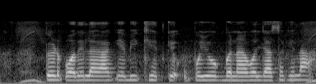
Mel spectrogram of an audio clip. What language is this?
Bhojpuri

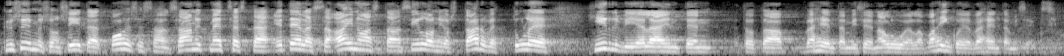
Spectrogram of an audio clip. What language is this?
Finnish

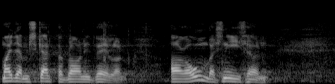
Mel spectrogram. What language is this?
Estonian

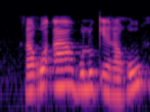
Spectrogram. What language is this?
Northern Sotho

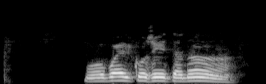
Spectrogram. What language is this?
Domaaki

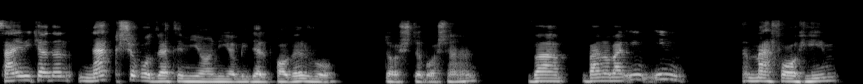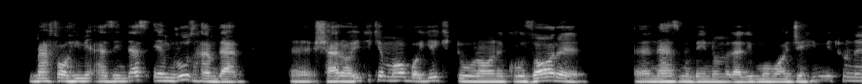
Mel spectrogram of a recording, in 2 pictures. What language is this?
Persian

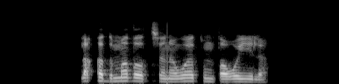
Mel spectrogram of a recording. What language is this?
Arabic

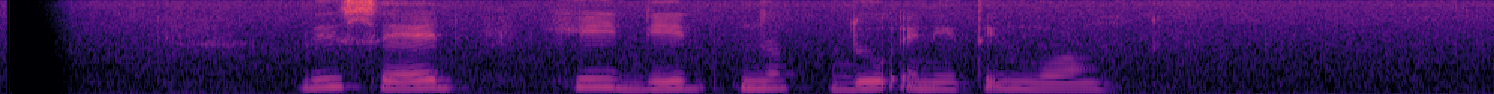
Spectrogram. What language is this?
Sundanese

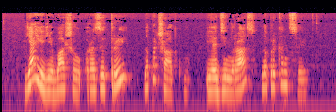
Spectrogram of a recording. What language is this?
Belarusian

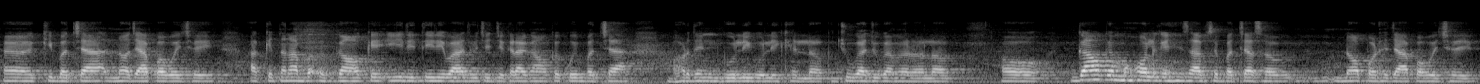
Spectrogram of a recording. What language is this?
Maithili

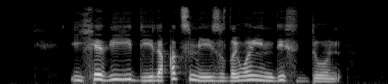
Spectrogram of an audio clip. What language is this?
Kabyle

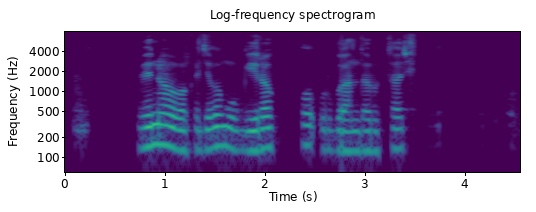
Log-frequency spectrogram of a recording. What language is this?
Kinyarwanda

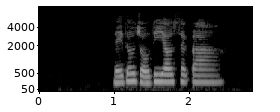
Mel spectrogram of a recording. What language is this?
Cantonese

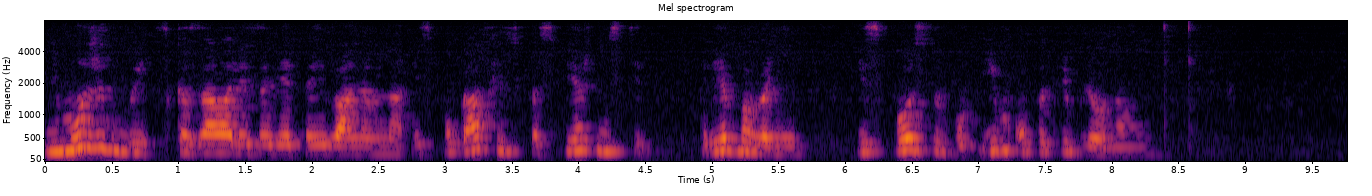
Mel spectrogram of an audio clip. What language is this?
Russian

